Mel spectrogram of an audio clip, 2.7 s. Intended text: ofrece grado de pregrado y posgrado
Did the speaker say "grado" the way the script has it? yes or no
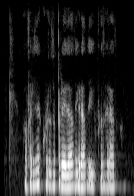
no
